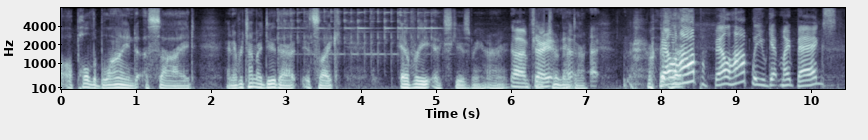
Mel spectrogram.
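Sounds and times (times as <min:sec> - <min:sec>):
speech: 0:00.0 - 0:10.4
old-school phone ringtone: 0:02.9 - 0:05.3
laughter: 0:06.4 - 0:08.7.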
